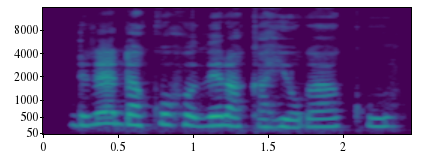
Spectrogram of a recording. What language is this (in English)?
Kikuyu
